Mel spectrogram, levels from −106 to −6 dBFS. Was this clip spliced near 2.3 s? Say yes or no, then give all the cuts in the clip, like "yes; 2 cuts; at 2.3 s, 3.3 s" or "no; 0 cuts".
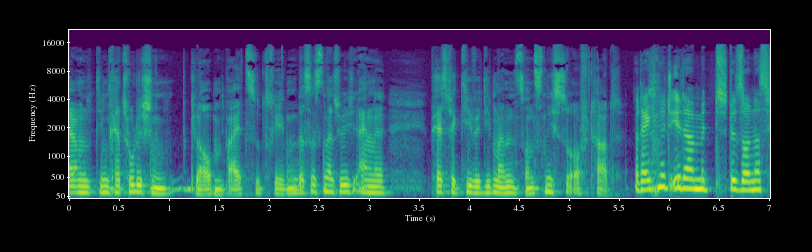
no; 1 cut; at 5.6 s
